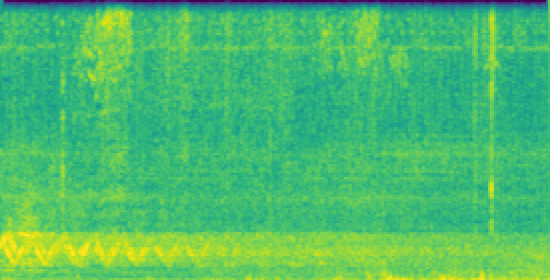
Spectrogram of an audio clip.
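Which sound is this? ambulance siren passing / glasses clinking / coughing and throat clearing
ambulance siren passing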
